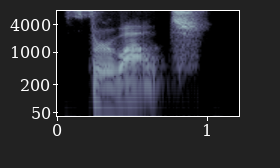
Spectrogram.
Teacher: with the stress timing, we stress the second syllable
